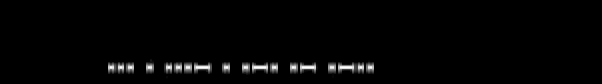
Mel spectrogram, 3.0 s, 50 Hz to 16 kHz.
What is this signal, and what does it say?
Morse code, heard as a keyed tone, about 53 wpm, 700 Hz. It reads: SEVERAL
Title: Seven Letter Words - 50wpm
